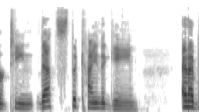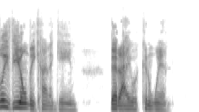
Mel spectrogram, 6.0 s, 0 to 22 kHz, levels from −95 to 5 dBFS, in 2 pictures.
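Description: Speech with small clicks or skips at 0.85, 1.84, 2.84, 3.85 and 4.85 s, one per 1-second segment: overlap between stream segments, where trimming overlapping timestamps removes a sliver of audio.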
